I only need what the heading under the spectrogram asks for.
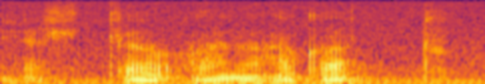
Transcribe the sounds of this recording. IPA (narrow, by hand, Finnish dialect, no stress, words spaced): sitˑ oʔ ʔɑˑenɑ hɑkɑtːu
